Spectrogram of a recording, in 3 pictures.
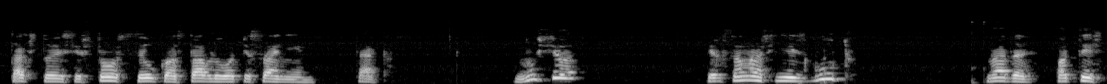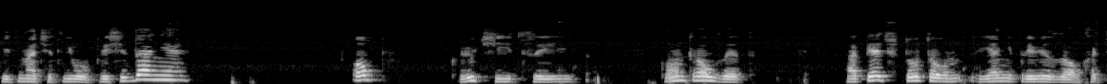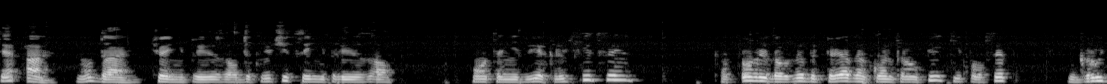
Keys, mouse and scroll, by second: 9.7-10.8 drag, 12.8 click, 13.3 g, 16.7 click, 18.1 ctrl+z, 20.7 click, 22.0 click, 23.4-24.7 drag, 25.7 shift+middle click, 26.6 click, 27.6 shift+click, 28.4 middle click, 29.4 shift+click, 30.7 ctrl+p.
